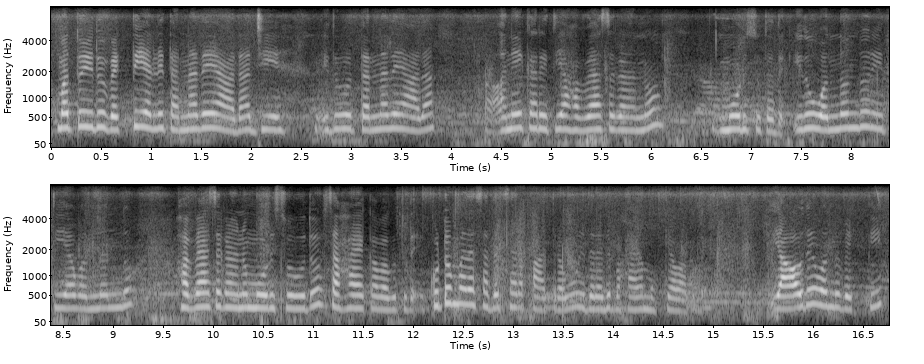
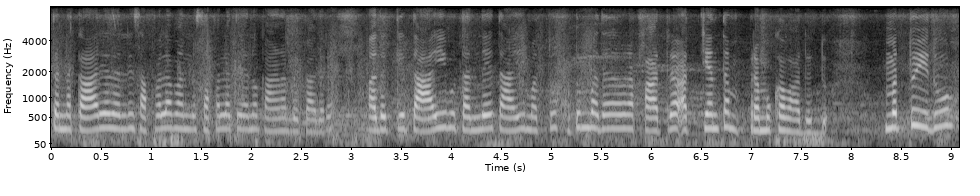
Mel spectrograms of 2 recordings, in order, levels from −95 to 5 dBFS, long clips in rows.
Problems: background sounds at intervals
